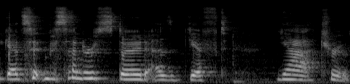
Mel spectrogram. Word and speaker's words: GIF: I feel like saying the hard G gets it misunderstood as gift. Yeah, true. So, it'd be a GIF, like Jify Lube.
